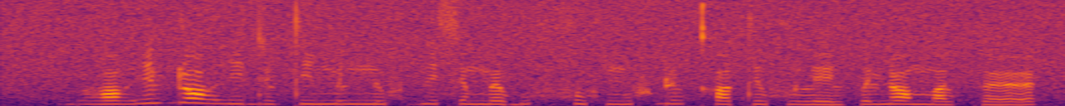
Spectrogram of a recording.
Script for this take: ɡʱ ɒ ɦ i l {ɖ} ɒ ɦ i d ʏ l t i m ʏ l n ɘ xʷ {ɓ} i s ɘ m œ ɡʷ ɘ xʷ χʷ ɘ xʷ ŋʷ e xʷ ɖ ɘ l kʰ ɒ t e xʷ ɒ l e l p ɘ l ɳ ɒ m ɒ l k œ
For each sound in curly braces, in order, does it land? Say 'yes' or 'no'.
yes, yes

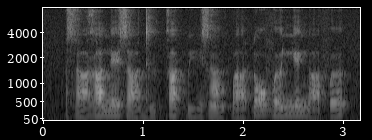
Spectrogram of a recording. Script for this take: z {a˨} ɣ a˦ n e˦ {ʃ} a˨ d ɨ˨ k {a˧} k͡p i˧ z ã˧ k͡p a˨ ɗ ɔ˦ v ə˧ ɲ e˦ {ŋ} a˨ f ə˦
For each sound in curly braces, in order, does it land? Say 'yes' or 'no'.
yes, no, no, yes

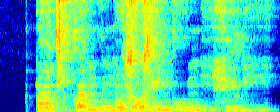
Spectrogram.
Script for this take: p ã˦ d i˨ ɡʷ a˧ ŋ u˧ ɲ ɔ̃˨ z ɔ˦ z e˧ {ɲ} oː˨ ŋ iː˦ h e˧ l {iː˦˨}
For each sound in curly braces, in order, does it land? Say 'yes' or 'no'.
yes, no

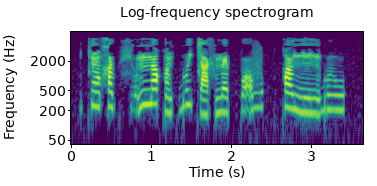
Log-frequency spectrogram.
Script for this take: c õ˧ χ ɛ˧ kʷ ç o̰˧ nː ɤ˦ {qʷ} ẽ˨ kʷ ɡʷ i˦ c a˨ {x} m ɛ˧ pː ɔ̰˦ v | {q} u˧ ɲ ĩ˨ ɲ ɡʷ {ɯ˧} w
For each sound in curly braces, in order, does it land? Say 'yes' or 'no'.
yes, yes, yes, yes

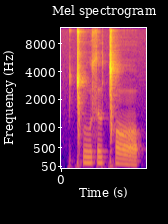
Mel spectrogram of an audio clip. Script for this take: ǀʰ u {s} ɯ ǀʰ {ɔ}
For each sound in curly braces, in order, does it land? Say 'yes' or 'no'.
yes, yes

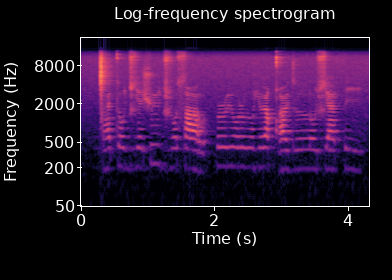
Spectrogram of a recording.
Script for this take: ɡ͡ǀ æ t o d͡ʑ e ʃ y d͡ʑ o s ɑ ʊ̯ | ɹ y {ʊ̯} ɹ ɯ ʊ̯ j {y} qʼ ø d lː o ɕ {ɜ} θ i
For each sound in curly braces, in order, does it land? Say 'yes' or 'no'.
yes, no, no

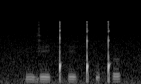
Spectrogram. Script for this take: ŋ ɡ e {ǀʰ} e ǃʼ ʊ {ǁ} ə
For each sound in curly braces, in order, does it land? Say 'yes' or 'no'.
no, no

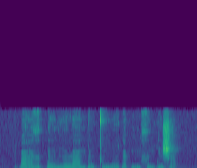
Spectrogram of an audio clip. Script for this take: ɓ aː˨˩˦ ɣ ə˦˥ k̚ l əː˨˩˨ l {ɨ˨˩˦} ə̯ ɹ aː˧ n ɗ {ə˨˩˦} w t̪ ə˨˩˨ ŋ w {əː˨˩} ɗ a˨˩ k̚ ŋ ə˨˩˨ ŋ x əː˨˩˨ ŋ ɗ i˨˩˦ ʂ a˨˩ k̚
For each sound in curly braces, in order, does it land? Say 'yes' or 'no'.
no, no, no

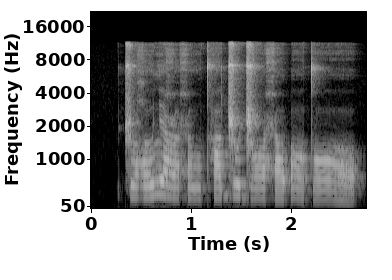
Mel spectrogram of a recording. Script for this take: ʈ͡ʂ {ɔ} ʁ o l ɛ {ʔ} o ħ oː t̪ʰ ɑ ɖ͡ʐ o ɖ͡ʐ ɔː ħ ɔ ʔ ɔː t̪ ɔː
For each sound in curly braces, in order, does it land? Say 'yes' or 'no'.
no, no

